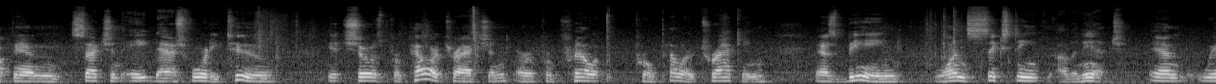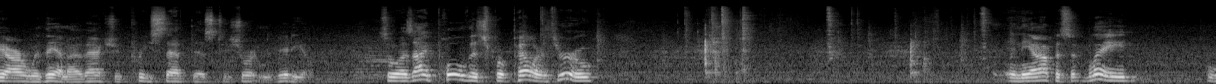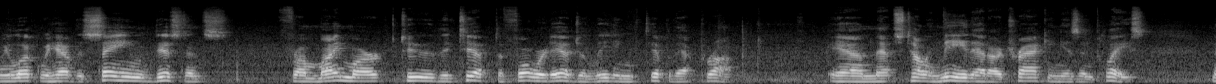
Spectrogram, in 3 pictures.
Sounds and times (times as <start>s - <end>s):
Speech: 0.0s - 15.4s, 16.0s - 18.2s, 22.0s - 23.6s, 24.2s - 31.8s, 32.6s - 35.8s.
